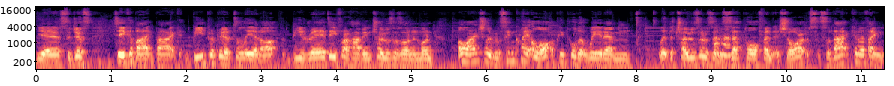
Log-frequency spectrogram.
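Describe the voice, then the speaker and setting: A man speaks at a fairly quick pace with fairly high pitch and ordinary pitch variation. Music plays in the background. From United Kingdom. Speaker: cruise vlogger. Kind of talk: casual talk to camera.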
